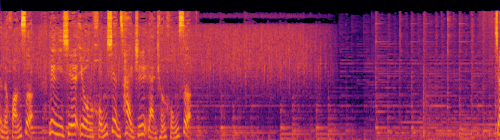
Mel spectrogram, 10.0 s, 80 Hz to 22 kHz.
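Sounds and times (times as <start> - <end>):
egg batter sizzling in a pan: 0.0 - 6.8
background music: 0.0 - 10.0.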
